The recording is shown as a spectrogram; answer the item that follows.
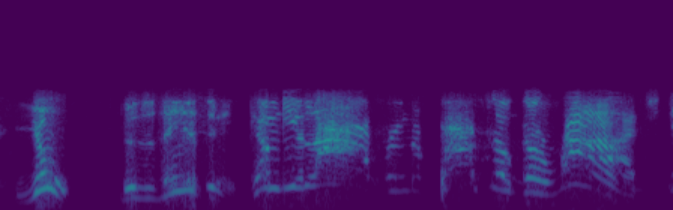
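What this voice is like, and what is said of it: Put-on Italian-American accent. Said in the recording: “you got to get the Italian accent in there. He kind of sounds like a crackheaded Rocky.”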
